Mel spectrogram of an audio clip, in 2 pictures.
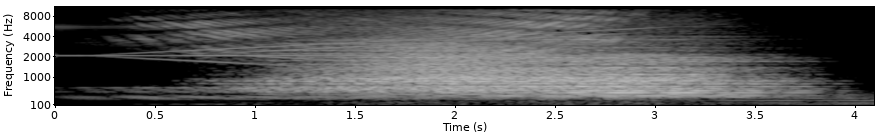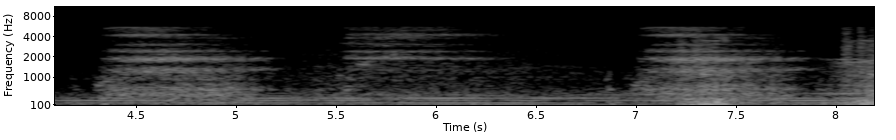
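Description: Science-fiction sound design: a shimmering whoosh with rising and falling pitch glides swells up and fades out about four seconds in. A low steady hum follows, with a tonal pulse repeating about once a second.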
